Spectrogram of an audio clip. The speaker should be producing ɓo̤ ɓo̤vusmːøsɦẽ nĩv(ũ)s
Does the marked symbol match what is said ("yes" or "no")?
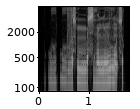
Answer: yes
